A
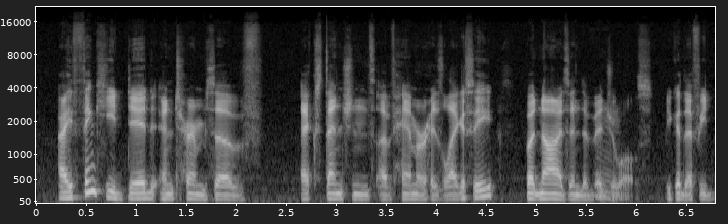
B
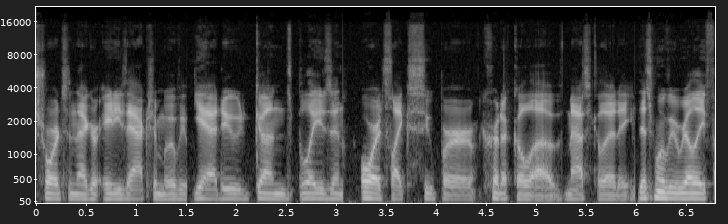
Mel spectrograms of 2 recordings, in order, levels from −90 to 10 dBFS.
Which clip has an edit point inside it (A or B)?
B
